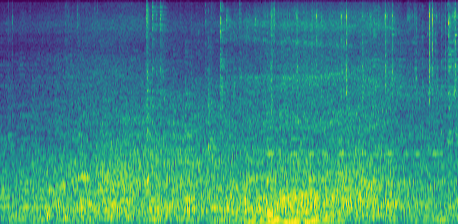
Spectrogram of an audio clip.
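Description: Road traffic noise: a passing vehicle rises to its loudest with a low rumble about five to six seconds in, then eases off. A few light clicks sound over it.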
